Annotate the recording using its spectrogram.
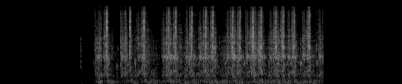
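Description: Typewriter keystroke sound effect: a rapid run of clacking keystrokes that starts about a second in and stops after about two seconds.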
